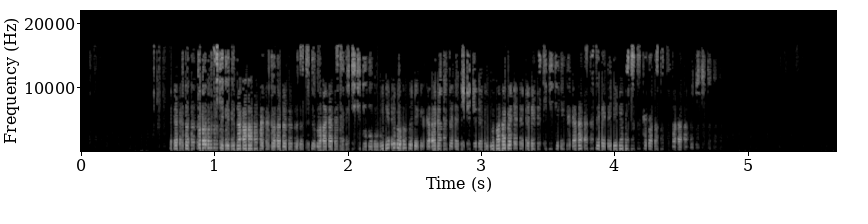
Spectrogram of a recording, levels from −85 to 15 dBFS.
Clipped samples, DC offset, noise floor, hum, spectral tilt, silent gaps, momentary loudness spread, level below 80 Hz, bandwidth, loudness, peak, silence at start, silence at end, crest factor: under 0.1%; under 0.1%; -51 dBFS; none; 0.5 dB/octave; none; 11 LU; -76 dBFS; 17 kHz; -29 LUFS; -8 dBFS; 0.55 s; 0.95 s; 24 dB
